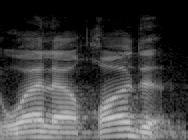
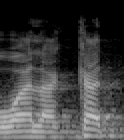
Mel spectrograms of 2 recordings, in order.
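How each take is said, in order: First: The q is a deep, heavy back sound. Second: The q is a plain light k sound. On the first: The speaker calls it right. "qaf q tebal" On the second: The speaker calls it wrong. "Jangan kita baca walakad, tak boleh"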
